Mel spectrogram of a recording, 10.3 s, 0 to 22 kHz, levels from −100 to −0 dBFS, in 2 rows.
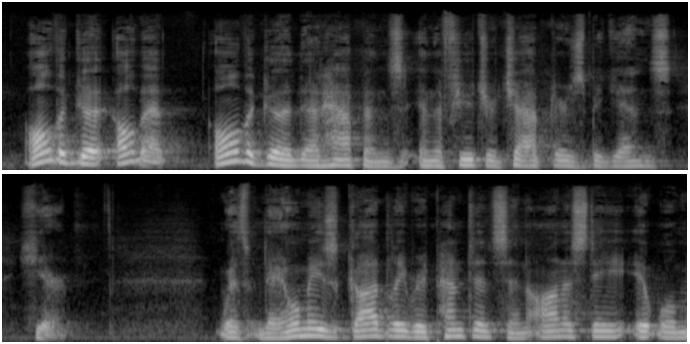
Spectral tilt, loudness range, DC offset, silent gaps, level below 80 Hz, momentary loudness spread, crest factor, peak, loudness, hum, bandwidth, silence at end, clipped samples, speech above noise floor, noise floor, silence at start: -6 dB/octave; 8 LU; under 0.1%; none; -72 dBFS; 12 LU; 20 dB; -16 dBFS; -35 LUFS; none; 17 kHz; 0 s; under 0.1%; 30 dB; -64 dBFS; 0.2 s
